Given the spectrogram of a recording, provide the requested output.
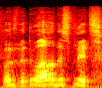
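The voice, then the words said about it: Jean-Claude Van Damme impression. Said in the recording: “that's about as much voice of him ... as I have. ... Sound like Borat.”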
